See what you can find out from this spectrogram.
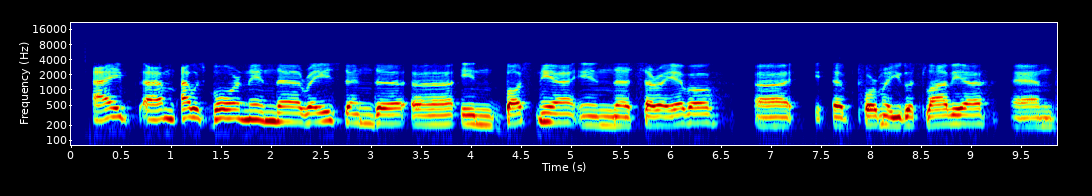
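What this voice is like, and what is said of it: Foreign accent, not American Midwestern. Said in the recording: “your accent is not from Southern Michigan ... obviously it's not Ohio accent”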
